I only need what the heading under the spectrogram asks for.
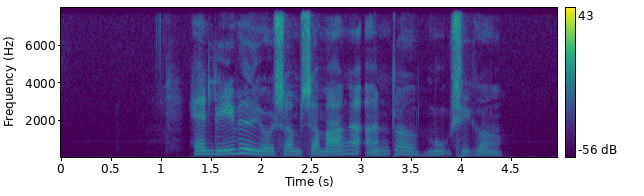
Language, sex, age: Danish, female, 69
